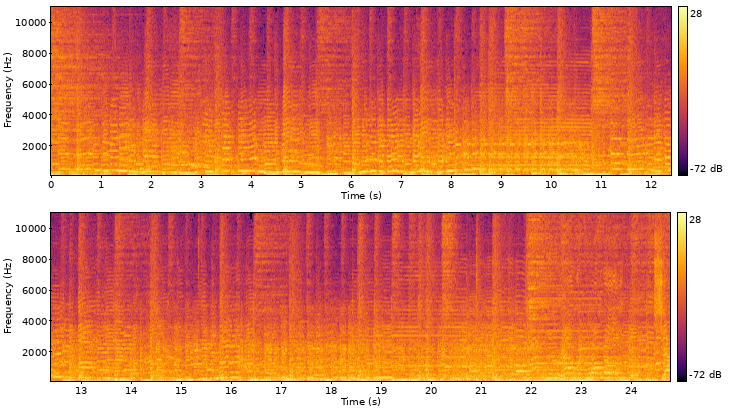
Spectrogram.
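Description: Live rock band playing: a moving bass line under guitar and steady drums.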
